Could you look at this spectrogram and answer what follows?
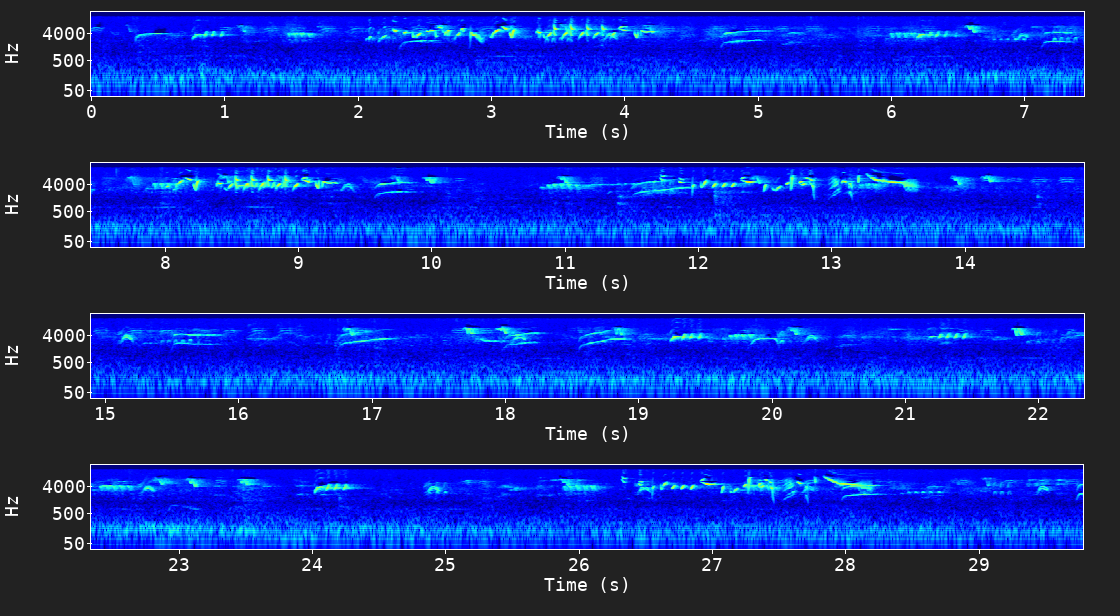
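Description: European goldfinch singing: rapid, high twittering phrases in bursts every few seconds, with scattered single call notes between them.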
